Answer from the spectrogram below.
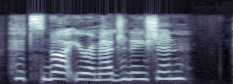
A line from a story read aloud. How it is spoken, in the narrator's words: Jonah says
